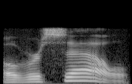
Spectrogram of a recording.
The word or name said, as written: oversell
